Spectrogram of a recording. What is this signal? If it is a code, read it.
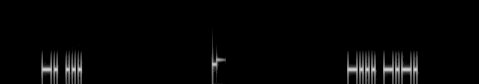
Morse code, heard as a keyed tone, about 40 wpm, 700 Hz. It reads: NS BC
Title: Canadian Provinces and Territories 40wpm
